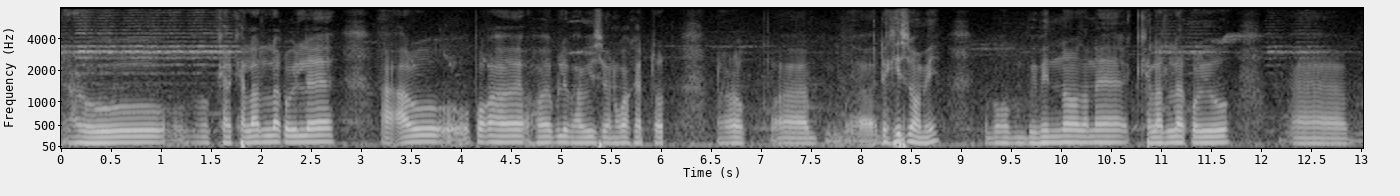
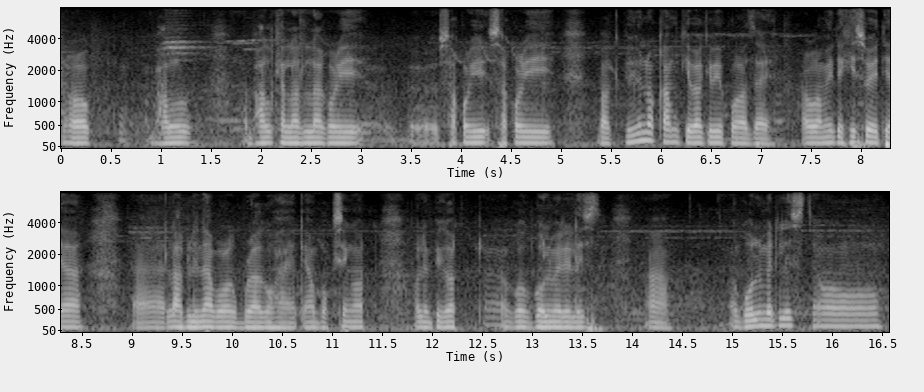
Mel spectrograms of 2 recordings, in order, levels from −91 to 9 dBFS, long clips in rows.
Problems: none marked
